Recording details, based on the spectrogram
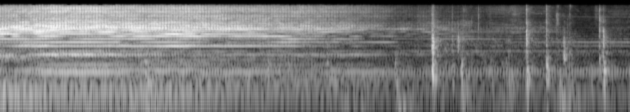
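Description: Steady low hum with a faint high whine that fades, then scattered light ticks and clicks; an odd noise, cause unclear.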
